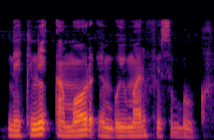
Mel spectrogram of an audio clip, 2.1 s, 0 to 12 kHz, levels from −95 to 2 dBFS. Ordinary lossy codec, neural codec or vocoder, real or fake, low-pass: none; none; real; 7.2 kHz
